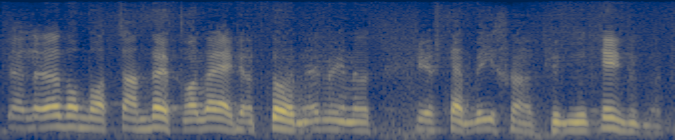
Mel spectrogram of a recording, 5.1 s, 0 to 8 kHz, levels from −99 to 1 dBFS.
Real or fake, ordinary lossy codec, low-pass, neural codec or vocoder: fake; none; none; codec, 16 kHz, 0.5 kbps, X-Codec, HuBERT features, trained on general audio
